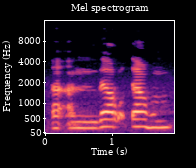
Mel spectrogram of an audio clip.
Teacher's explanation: یہاں پہ اخفا ہوگا، ناک میں آواز کو ناک میں چھپائیں گے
